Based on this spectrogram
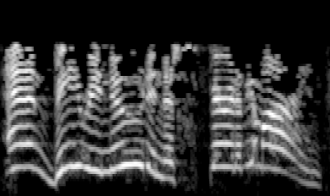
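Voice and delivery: loud, high, slow proclamation; preaching at full force. Acted. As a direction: proclaim it to the back row. Preacher peaking on scripture.

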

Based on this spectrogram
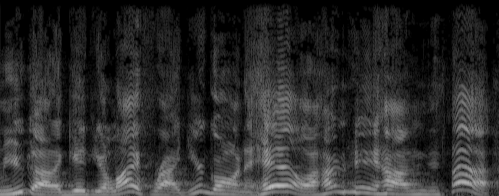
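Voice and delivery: loud hellfire scolding, dragging out hell; judgmental shouting. Retold or imitated. Preacher mocking his old self yelling at a sinner, loud and harsh. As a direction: bellow it like a street preacher condemning.

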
